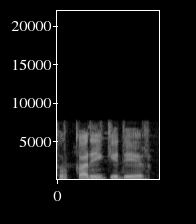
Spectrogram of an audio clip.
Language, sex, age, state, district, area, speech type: Bodo, female, 45-60, Assam, Baksa, rural, spontaneous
